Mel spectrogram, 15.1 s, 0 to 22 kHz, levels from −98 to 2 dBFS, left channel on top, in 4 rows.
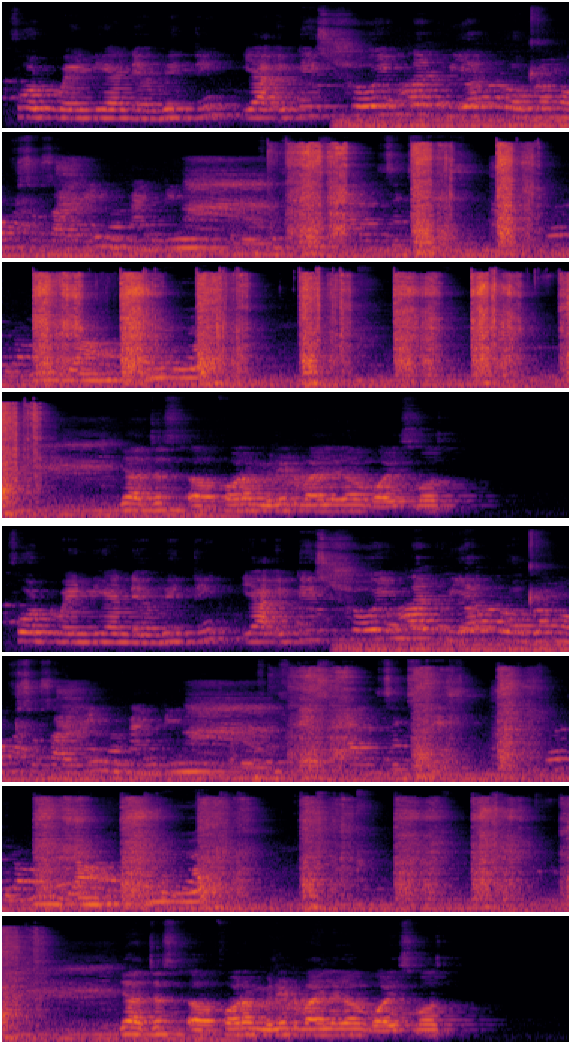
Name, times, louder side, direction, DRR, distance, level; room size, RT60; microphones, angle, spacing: voice 1, 0.1-6.9 8.0-9.1, equal, 65° right, -3 dB, 2.4 m, -45 dB
sound 1, 2.2-12.8, left 1 dB, 35° left, 2.2 m, -51 dB
voice 2, 2.6-3.3 3.9-4.0 4.5-4.6 5.4-6.5 7.4-8.9 11.3-11.5 12.1-14.3, right 4 dB, 50° right, 7 dB, 0.4 m, -41 dB
sound 2, 5.5-6.1 6.5-6.8 7.1-7.4 7.8-9.2 9.5-9.9 10.2-11.6, left 10 dB, 70° left, 0.4 m, -34 dB
8.5 x 5.9 x 3.1 m, 0.64 s
head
